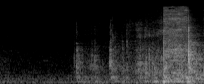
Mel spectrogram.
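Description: Paper trimmer's sliding blade drawn along its rail, cutting through paper: a scraping rub that builds about a second in and is loudest just before the end.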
